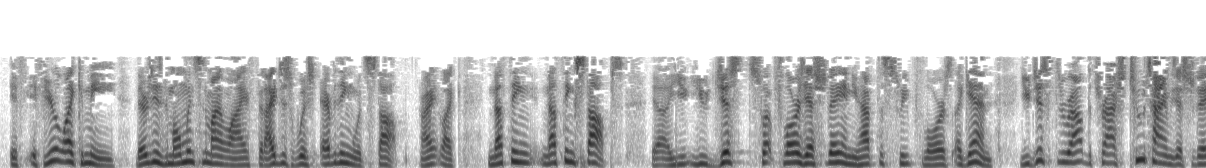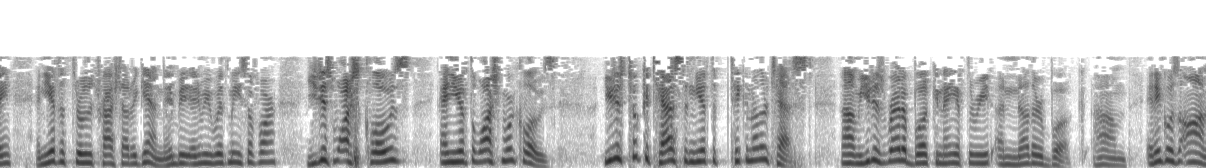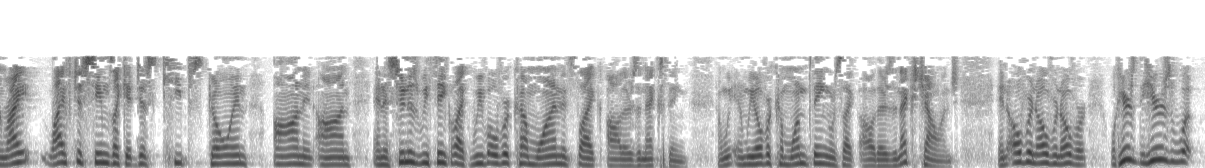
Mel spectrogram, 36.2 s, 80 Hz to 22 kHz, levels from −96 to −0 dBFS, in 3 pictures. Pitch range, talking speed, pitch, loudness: 175-225 Hz, 260 wpm, 195 Hz, -27 LUFS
